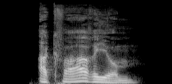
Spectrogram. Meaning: 1. aquarium (tank for keeping fish) 2. aquarium (public place where live fish are exhibited)
- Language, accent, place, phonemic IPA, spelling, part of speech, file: German, Germany, Berlin, /aˈkvaːʁi̯ʊm/, Aquarium, noun, De-Aquarium.ogg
